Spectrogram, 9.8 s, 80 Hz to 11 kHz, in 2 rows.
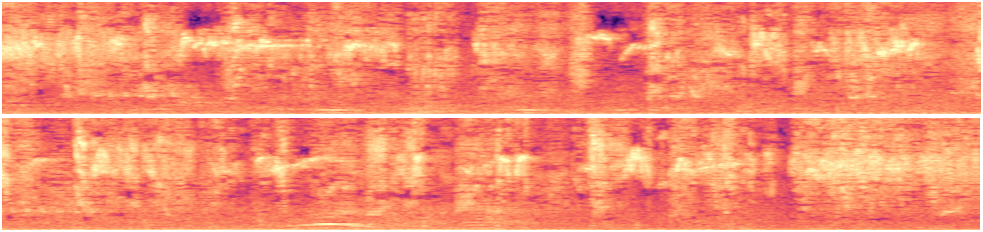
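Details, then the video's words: Shrill, high chirping from Blue-crowned hanging parrots housed together in a cage runs throughout, over a steady low hum and a few faint lower squeaks. "Sesangkar Burung Serindit 2"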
